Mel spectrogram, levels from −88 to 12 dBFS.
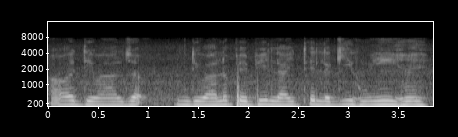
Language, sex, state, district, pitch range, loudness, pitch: Hindi, male, Uttar Pradesh, Lucknow, 150-165 Hz, -17 LUFS, 155 Hz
